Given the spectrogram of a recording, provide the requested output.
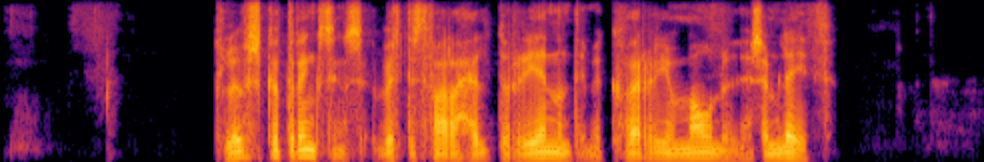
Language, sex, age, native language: Icelandic, male, 40-49, Icelandic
